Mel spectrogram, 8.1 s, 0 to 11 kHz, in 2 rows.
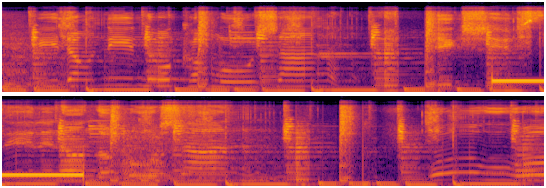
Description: Ringback tone (Europe, 425 Hz).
